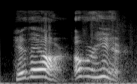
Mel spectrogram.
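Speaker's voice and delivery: acted soldier's alarm call. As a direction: shout to alert the others. Soldier calling out to others.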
